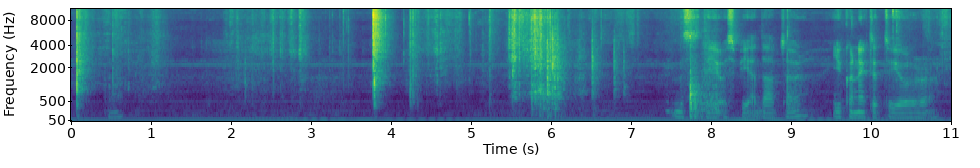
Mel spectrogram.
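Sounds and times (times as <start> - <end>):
packaging rustling: 1.9 - 6.6
box snapping open: 3.8 - 4.6.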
